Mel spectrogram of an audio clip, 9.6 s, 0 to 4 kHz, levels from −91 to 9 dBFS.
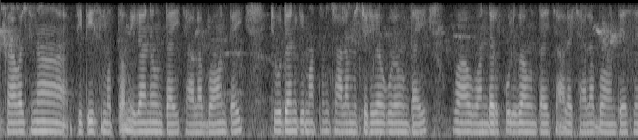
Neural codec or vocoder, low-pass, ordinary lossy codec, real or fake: none; 3.6 kHz; AAC, 32 kbps; real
